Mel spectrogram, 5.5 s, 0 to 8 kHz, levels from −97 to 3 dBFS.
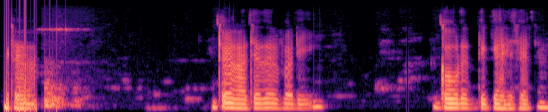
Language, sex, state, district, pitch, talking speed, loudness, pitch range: Bengali, male, West Bengal, Malda, 125 Hz, 75 wpm, -18 LUFS, 115-165 Hz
